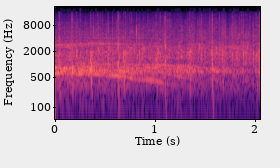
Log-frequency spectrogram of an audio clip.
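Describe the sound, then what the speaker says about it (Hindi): Loud, dense applause from a studio audience on a comedy show, cheering the performers after a tribute act, with a steady wash of claps and a faint sustained musical tone underneath. "तमाम कलाकारों के लिए जोरदार तालियां।"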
